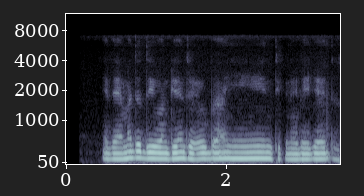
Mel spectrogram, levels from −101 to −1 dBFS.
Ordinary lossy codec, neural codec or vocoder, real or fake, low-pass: none; none; real; 7.2 kHz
